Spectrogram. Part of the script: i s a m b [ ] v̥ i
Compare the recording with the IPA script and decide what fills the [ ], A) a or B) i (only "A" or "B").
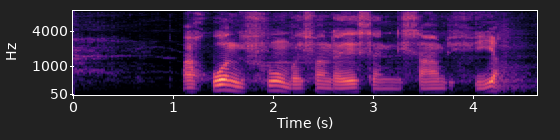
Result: B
